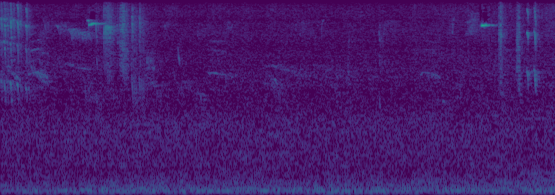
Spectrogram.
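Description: Faint, scattered high chirps of small birds over a low steady hum, with a few brief clicks about five seconds in.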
